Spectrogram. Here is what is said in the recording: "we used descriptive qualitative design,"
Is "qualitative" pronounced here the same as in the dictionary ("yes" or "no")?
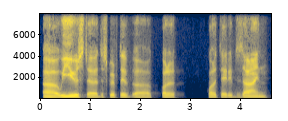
yes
